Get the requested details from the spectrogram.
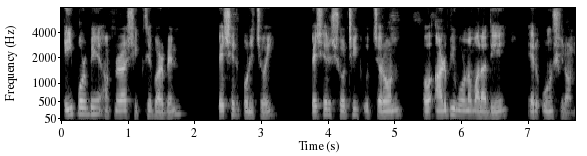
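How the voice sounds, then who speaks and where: A man teaching Arabic letter pronunciation, repeating each sound slowly and carefully, with patient classroom explanations. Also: medium pitch, no room sound. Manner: drills each sound three times with careful articulation. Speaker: Quran reading teacher. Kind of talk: slow, deliberate recitation lesson.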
